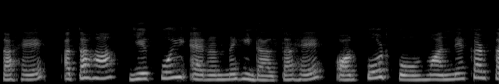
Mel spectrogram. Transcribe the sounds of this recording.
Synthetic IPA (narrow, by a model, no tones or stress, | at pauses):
aɦɛɐt̪əɦãjekoːiʔɛːɾənnɐɦĩɖaːlt̪aɦɛɔːɾkoːʈkomaːnjəkɐɾt̪a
